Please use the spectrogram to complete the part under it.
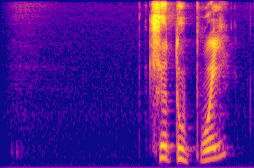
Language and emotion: Russian, angry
